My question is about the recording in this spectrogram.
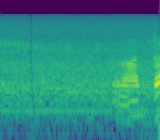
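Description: Steady outdoor background hiss with the last notes of a bird's trill at the very start. A man's voice begins speaking near the end.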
